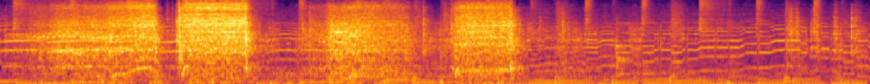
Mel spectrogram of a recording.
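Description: A power tool driving bolts on a homemade metal bicycle trailer, several short whirring bursts with pauses and clanks between them, close and loud.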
